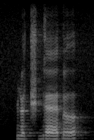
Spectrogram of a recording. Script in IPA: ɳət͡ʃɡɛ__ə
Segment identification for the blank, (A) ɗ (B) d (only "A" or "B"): A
